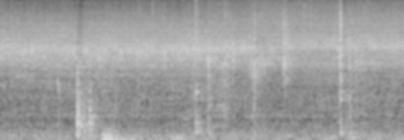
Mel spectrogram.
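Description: Seasoned chicken pieces brown in a hot pan with a steady, close sizzle and frying hiss, broken by a few sharp clicks and scrapes as the pieces are shifted.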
